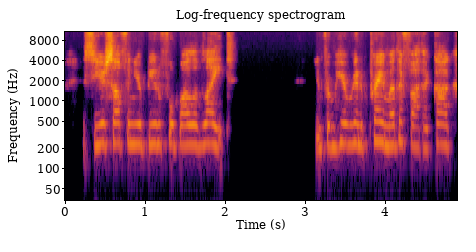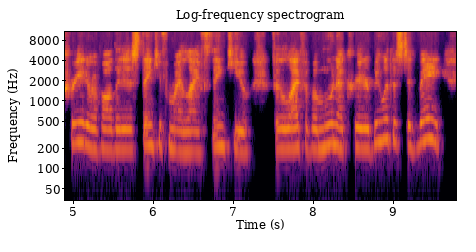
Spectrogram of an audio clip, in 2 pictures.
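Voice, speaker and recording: A woman with a medium-pitched, somewhat breathy voice talks over a quiet background. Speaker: podcast host. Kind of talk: guided meditation. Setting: video call. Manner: fast; animated.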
